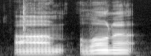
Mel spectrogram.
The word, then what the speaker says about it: Alyona: The first being that I pronounced her name correctly, which I've begrudgingly accepted. Thank you. Alyona.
